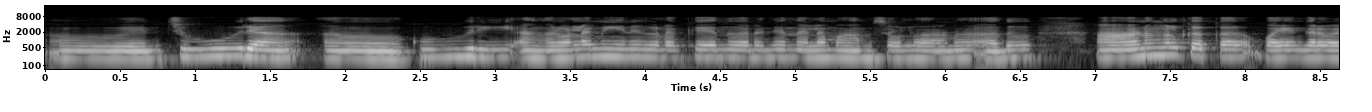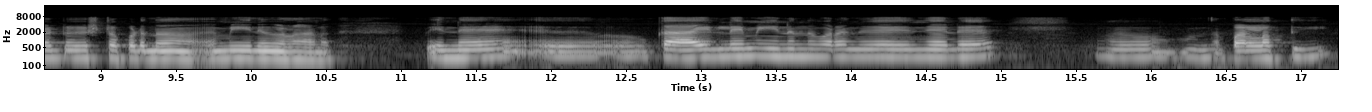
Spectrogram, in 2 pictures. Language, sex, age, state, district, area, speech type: Malayalam, female, 45-60, Kerala, Alappuzha, rural, spontaneous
